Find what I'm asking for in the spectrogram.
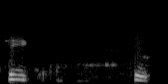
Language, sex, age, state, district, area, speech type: Urdu, female, 30-45, Delhi, East Delhi, urban, conversation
